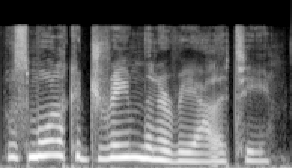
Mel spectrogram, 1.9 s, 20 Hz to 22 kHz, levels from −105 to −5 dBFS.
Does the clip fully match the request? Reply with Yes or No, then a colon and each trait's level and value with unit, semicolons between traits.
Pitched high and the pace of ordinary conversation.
No: high, 245 Hz; fast, 275 wpm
